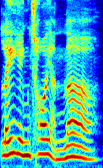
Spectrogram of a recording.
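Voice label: confused, female; XBOX; civ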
